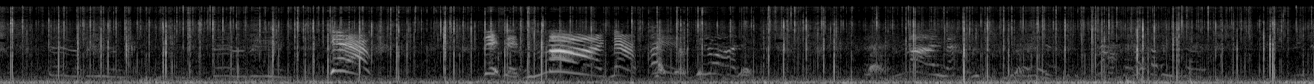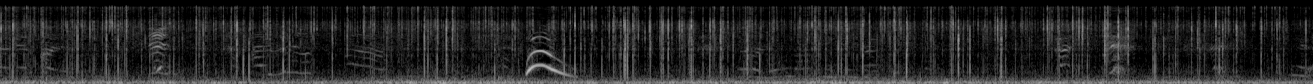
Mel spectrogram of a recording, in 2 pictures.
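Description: Burning wood crackles and pops sharply.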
